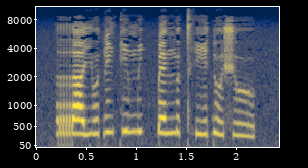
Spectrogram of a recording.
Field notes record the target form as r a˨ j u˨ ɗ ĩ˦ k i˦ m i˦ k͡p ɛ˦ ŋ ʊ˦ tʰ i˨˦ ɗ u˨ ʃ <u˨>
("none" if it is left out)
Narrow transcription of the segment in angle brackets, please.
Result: u˨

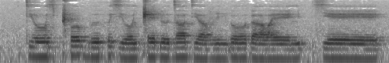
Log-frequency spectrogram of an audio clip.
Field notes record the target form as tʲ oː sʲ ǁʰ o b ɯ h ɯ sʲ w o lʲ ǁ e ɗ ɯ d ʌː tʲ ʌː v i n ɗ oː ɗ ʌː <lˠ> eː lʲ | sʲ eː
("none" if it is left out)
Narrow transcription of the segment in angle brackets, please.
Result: lˠ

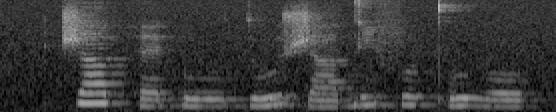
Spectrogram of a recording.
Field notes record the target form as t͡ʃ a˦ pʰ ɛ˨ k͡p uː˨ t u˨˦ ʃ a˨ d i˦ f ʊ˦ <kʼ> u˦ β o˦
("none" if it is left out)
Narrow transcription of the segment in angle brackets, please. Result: kʼ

